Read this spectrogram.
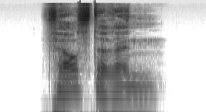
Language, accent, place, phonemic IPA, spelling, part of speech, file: German, Germany, Berlin, /ˈfœʁstɐʁɪn/, Försterin, noun, De-Försterin.ogg
- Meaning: forester (female) (a person who practices forestry)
